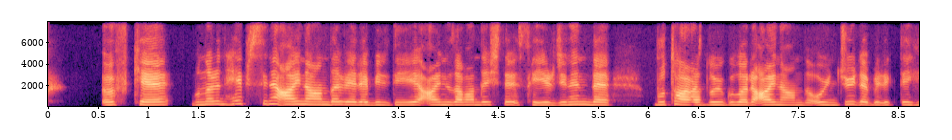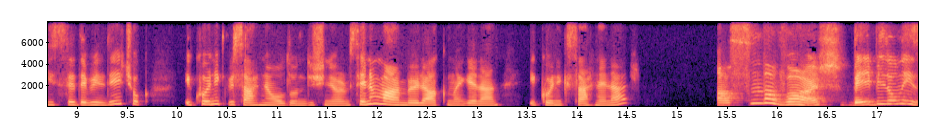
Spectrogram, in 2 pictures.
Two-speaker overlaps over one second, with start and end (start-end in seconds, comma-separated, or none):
none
